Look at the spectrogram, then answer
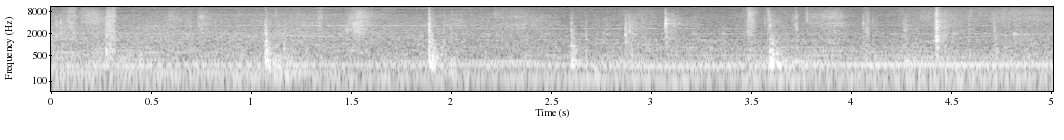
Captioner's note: suspenseful music; footsteps thudding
